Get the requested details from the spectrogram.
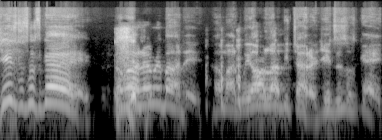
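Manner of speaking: crazy put-on Eastern European accent. Retelling how a man said his line from the text, crazy Eastern European accent. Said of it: "you had like this crazy Eastern European accent".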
